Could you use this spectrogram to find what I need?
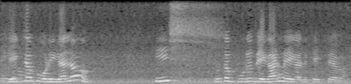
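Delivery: loud, put-on shock that the cake fell; mock dismay. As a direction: scold the students as if truly upset. Fake-angry teacher in cake prank. (ভান করা রাগে জোরে চিৎকার)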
